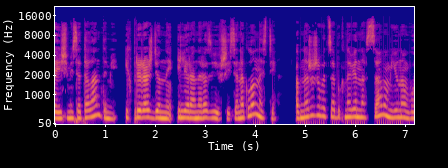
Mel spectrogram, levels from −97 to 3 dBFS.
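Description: A filter restarted on every block runs from 3.97 s to 7.17 s. The filter discards its stored state at each block boundary and restarts from silence, so every block opens with a small transient. This produces a 23.4 Hz buzz that follows the sound's level, which fits a 2048-sample block.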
